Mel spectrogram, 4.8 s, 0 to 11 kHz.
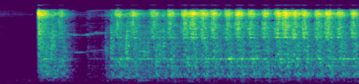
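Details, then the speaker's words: Engine from a 1984 Corvette, unrun for nearly 20 years and out of the car, cranked via jumper wire to the distributor with fuel poured down the throttle bodies: fast even starter whir, uneven chuffing, strong compression rocking the engine, never fires; cranks but no start. "I'm just turning it over is making this engine jump I don't know this is necessarily really a good idea"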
